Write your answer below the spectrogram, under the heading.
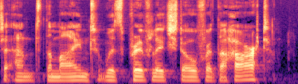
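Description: A man with a Dublin accent and a fairly low pitch speaks at a moderate pace. The recording is very clean, with a silent background. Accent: Dublin Irish. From Ireland, Dublin. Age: 60s. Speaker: retired probation officer and social work educator. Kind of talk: interview. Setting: in-person studio. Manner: halting.

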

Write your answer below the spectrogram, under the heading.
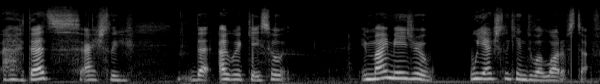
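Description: A woman speaks at a fairly high pitch with a Brazilian accent. Her speech has long, frequent pauses. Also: ordinary pitch variation, moderate pace. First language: Portuguese. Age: young. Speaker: college tennis player. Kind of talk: casual chat.

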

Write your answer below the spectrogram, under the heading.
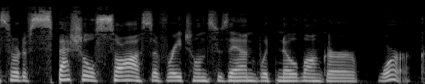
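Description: The recording is very clean with a silent background. A woman talks at a fairly slow pace with ordinary pitch variation. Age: 50s. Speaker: podcast co-host, business owner. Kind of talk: casual chat.

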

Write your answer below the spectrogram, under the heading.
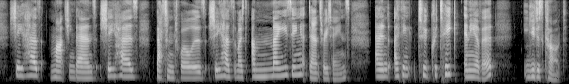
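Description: Speaking with an Australian accent, a woman uses a medium pitch with ordinary pitch variation. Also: fairly slow pace. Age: 30s. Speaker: podcast co-host, teacher. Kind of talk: casual chat.

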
